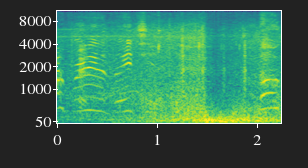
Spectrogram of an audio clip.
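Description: Two riders on a Slingshot reverse-bungee ride laughing and squealing in high, quick rising-and-falling calls as they flip upside down, with wind rumbling on the microphone about a second and a half in.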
